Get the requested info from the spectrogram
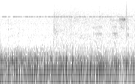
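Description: Low, steady rumble with a crackly texture from a Soyuz rocket's engines climbing during first-stage flight. A faint hiss joins it about a second in.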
